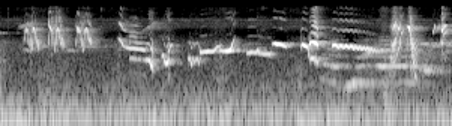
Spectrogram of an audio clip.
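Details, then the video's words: Provoking fighting song of an Oriental magpie-robin: three quick buzzy chatters, then flowing varied whistles and slurs ending in loud sweeping high notes, with a faint low background hum. "Suara burung Kacer GACOR TARUNG NGOBRA ini paling ampuh untuk menaikan emosi kacer"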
